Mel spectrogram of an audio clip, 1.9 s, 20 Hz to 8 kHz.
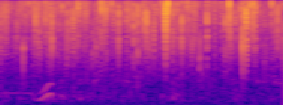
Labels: {"label": "biophony, cascading saw", "recorder": "SoundTrap 600 or HydroMoth"}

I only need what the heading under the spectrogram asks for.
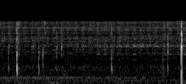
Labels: {"label": "anthrophony, boat engine", "recorder": "HydroMoth"}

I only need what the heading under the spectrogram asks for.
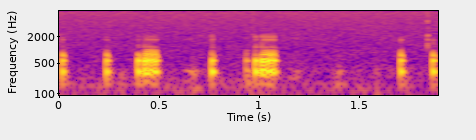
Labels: {"label": "biophony, knock croak", "recorder": "SoundTrap 300"}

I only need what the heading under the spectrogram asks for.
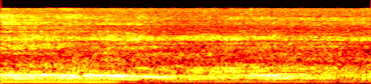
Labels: {"label": "anthrophony, boat engine", "recorder": "HydroMoth"}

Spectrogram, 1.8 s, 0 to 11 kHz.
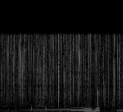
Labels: {"label": "biophony, cascading saw", "recorder": "SoundTrap 600 or HydroMoth"}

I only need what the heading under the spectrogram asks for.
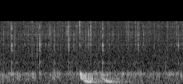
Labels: {"label": "anthrophony, bomb", "recorder": "HydroMoth"}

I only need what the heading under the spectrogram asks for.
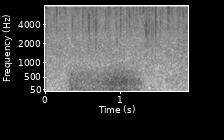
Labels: {"label": "biophony, growl", "recorder": "SoundTrap 500"}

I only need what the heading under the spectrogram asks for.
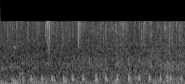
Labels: {"label": "biophony, pulse", "recorder": "SoundTrap 500"}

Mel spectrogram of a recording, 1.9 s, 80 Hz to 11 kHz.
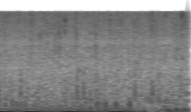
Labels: {"label": "biophony", "recorder": "SoundTrap 300"}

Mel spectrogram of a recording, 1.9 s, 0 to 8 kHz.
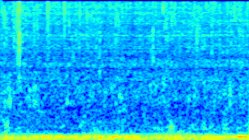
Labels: {"label": "anthrophony, boat engine", "recorder": "SoundTrap 500"}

